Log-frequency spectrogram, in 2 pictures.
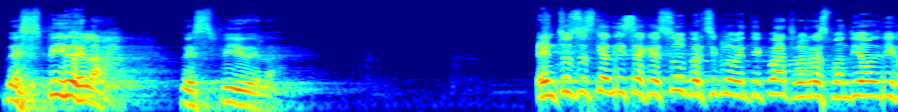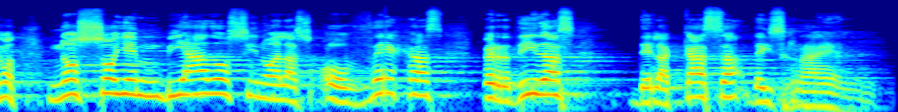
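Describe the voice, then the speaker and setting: High-voiced Colombian pastor preaching in a hall. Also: male voice, lively intonation, unhurried. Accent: Colombian Spanish. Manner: preaching with rhetorical questions to the congregation. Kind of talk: sermon. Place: church hall. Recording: long hall reverb.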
